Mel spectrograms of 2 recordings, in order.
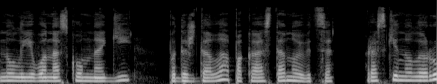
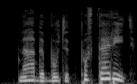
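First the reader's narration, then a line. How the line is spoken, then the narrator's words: Whisper. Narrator (Russian): сказала она шепотом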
